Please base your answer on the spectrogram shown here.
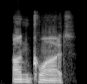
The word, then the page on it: unquiet: British English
